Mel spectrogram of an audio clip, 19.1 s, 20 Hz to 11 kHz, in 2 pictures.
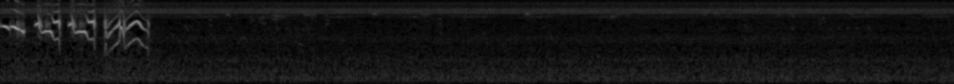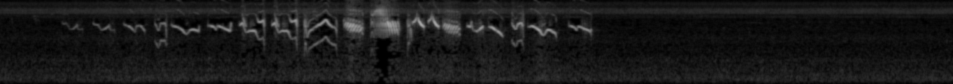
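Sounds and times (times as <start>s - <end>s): bird singing sliding whistles: 0.0s - 1.5s, 10.2s - 15.5s
high insect drone: 0.0s - 19.0s.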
